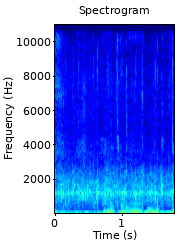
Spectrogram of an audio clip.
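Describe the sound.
Steady, dense clapping at the opening of the Spanish radio programme Está Pasando Radio Show fills the whole short stretch, a continuous crackling wash with a low hum of voices or crowd murmur underneath.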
